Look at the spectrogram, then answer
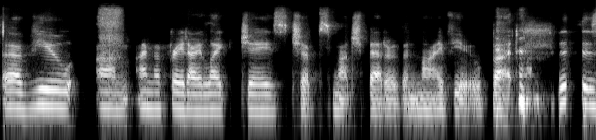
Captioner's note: chuckling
